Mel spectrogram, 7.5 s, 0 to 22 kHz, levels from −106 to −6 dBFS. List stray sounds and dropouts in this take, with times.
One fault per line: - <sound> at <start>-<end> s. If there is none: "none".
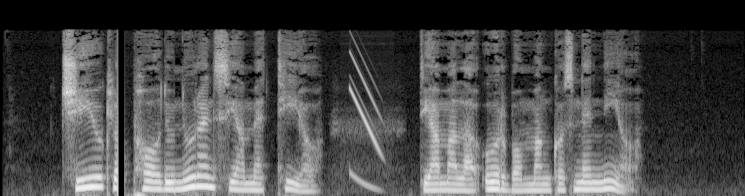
- dropout at 1.2-1.2 s
- chirp at 3.5-3.9 s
